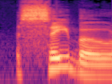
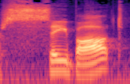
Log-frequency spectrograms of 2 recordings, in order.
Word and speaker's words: sabot: out the MBT with the Sabo round or sabot or Sabo however you uh feel comfortable pronouncing it but the the Sabo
